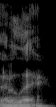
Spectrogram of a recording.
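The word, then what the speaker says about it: Atelier: Is Adelaide.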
